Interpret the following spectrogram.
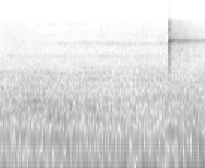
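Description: One sharp glass clink about one and a half seconds in, a glass test tube knocking against glassware, followed by a short high ring.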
